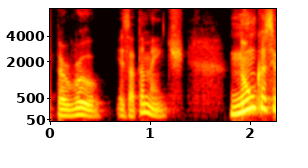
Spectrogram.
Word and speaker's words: Peru: de caipira R então peru é simplesmente mudar a pronúncia do R peru exatamente nunca se pronuncia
